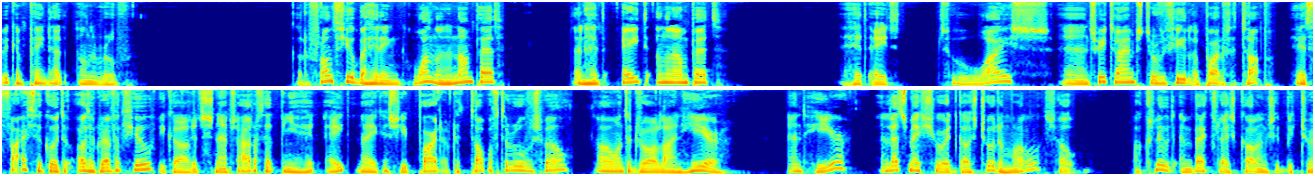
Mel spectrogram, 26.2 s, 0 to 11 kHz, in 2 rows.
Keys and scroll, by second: 2.3 s, 2.3 KP_1, 6.1 KP_8, 9.4 KP_8, 10.4 KP_8, 13.6 KP_5.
